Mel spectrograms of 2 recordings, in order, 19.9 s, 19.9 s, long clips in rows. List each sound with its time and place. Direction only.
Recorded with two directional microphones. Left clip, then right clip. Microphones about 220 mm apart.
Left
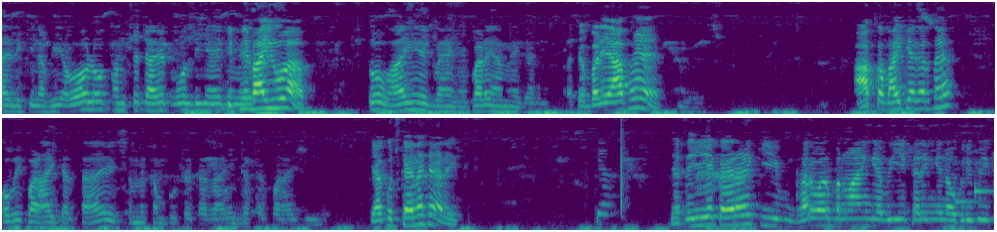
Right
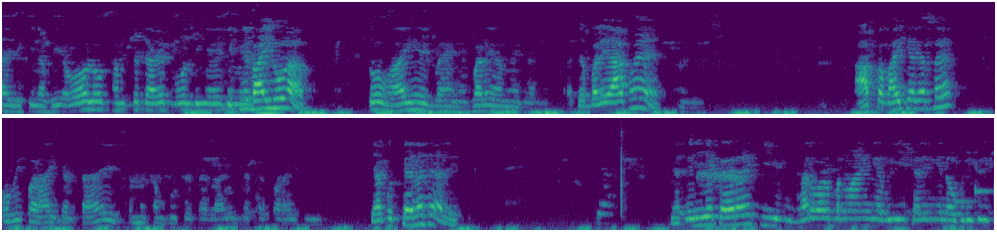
0.0 s speech: 35° left (ahead or behind)
2.4 s a man's voice: 25° left (ahead or behind)
8.5 s a man's voice: 30° left (ahead or behind)
13.6 s a man's voice: 30° left (ahead or behind)
16.1 s finger snapping: 20° left (ahead or behind)
17.0 s a man's voice: 35° left (ahead or behind)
